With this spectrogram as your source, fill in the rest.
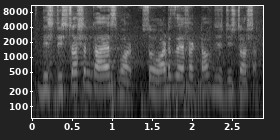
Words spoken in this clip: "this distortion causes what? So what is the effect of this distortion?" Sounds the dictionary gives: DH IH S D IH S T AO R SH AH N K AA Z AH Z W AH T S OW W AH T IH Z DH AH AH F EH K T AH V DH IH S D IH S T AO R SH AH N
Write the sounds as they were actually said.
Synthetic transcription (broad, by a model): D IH S D IH S T AO R SH AH N K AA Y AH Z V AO T S OW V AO T IH Z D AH AH F EH K T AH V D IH S D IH S T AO R SH AH N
